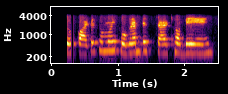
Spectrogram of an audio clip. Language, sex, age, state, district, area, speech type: Bengali, female, 18-30, West Bengal, Paschim Bardhaman, urban, conversation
